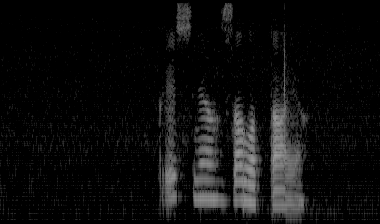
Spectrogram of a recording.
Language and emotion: Russian, neutral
